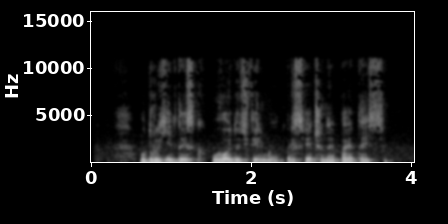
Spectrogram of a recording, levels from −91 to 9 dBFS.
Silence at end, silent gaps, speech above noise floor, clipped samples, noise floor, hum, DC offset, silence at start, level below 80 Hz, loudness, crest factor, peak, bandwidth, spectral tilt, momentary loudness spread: 0.35 s; none; 35 dB; under 0.1%; -56 dBFS; none; under 0.1%; 0.6 s; -56 dBFS; -22 LUFS; 18 dB; -4 dBFS; 11.5 kHz; -7.5 dB/octave; 10 LU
